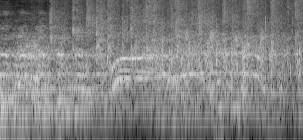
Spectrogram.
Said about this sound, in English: So one of the things that I wanted to say is, in case you couldn't tell from the cheering crowd, a lot of people want to hear about Ohlone history.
